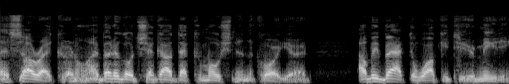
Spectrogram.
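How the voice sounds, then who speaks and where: A man puts on a raspy character voice with a fairly low pitch at a very fast pace. The sound is dry and close with no echo. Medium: read story. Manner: gruff, plainspoken.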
